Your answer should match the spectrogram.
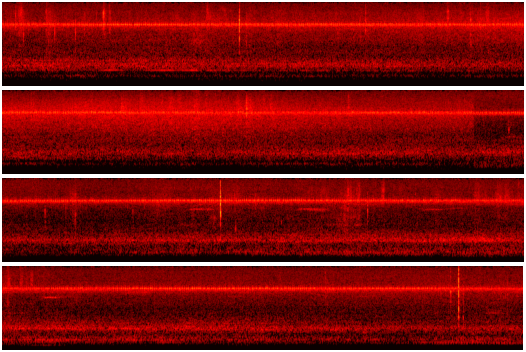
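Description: Steady chorus of crickets: one unbroken high-pitched trill.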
